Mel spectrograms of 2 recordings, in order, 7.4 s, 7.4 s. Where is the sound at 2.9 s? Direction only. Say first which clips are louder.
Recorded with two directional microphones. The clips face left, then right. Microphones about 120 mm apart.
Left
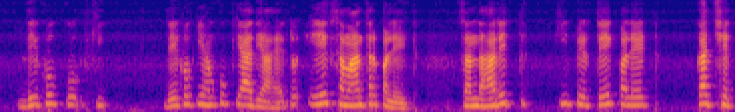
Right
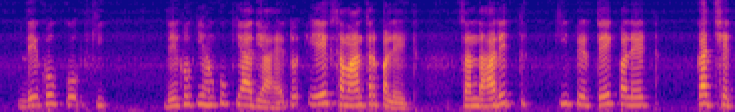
Even; 45° right (ahead or behind).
